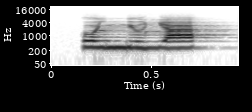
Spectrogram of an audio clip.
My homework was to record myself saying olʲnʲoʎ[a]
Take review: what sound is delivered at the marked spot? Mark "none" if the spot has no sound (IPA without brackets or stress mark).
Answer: a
